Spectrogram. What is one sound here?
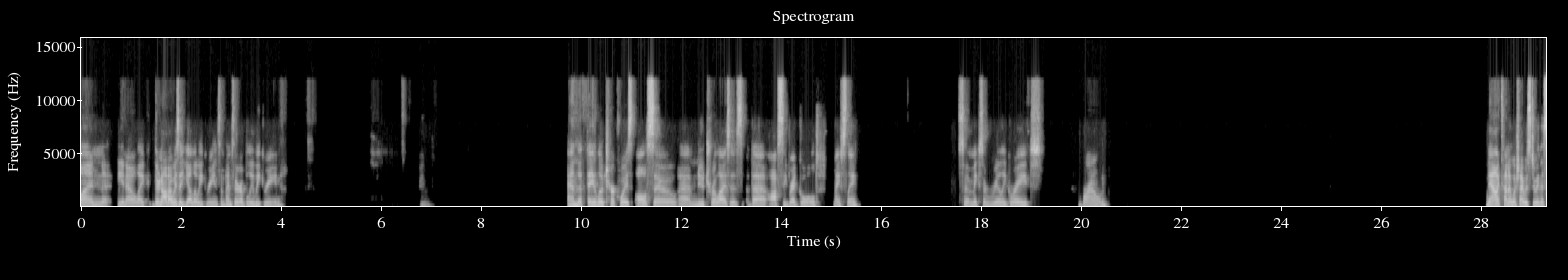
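A middle-aged woman talks calmly through an online call, in bursts with pauses.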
